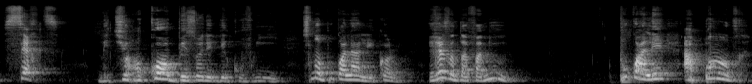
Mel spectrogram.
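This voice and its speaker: A woman's voice: mid-range voice, fairly bright tone. Emphatic woman, echoey room. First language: not French. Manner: emphatic, lecturing, addresses viewers directly. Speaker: online vlogger and beauty product seller. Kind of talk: live social media chat and product pitch.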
